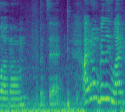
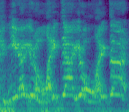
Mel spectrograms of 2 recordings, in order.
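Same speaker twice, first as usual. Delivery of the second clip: high mocking road rage shout, slow; dad yelling; 12 semitones higher, slower than usual. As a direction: yell it like an angry dad in traffic.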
